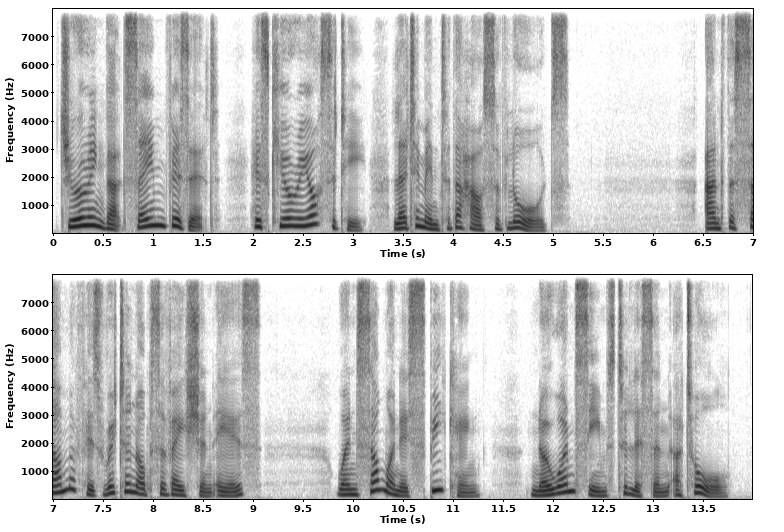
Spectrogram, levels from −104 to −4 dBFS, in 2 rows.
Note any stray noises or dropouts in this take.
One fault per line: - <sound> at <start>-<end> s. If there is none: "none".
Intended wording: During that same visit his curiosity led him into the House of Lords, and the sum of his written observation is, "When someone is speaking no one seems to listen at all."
none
